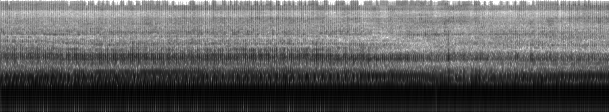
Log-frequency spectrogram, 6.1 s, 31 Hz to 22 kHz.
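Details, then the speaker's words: 2025 Ferrari Roma Spider, 3.9 turbo V8 F154, 620 hp, after cold start: deep, steady low rumble with even pulse, no misses or knocks; idling cleanly. "Ach, odpalaj na zimno jest cudowne, a potem słychać, że jest potencjał, ale prawdziwy dźwięk dopiero słychać pod obciążeniem, czyli przy mocnym przyspieszaniu."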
